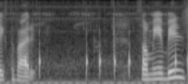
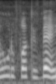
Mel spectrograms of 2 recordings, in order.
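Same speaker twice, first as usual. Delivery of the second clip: high, loud, alarmed demand; alarmed question; 7 semitones higher, 5 dB louder than usual. Retold or imitated. Asking his friend who was shooting, loud and alarmed. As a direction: fire it off like you just heard shots. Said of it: "I'm like".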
